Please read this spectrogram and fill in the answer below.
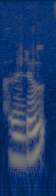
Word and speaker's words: Luts: they're like it's loose it's not luts it's korean okay yeah exactly right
